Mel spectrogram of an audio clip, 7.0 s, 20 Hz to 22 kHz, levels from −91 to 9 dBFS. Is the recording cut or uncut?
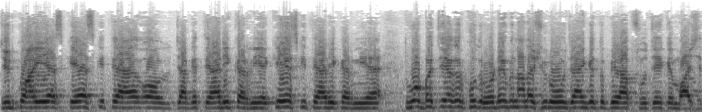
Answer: uncut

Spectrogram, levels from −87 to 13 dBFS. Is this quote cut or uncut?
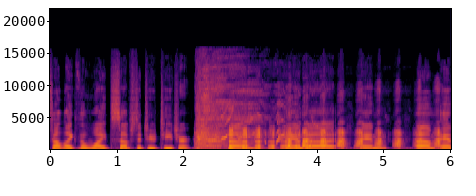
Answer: uncut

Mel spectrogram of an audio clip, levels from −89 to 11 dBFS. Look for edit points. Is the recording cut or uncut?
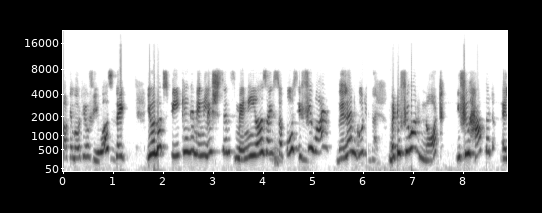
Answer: cut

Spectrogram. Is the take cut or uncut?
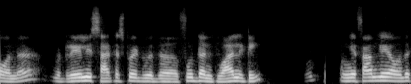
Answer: cut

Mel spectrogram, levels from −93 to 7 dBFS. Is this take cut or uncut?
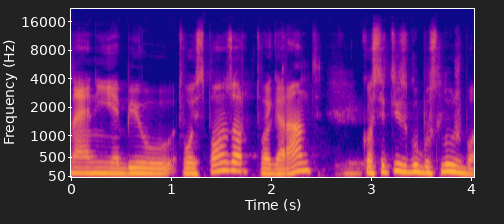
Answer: cut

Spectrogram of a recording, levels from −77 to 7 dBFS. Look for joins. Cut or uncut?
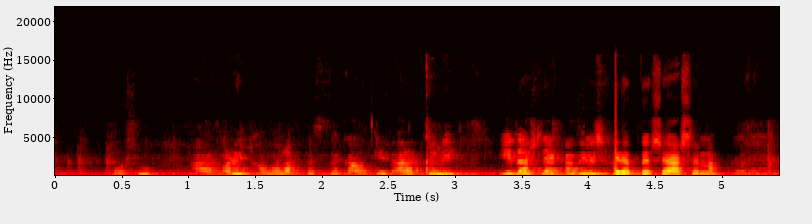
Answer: cut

